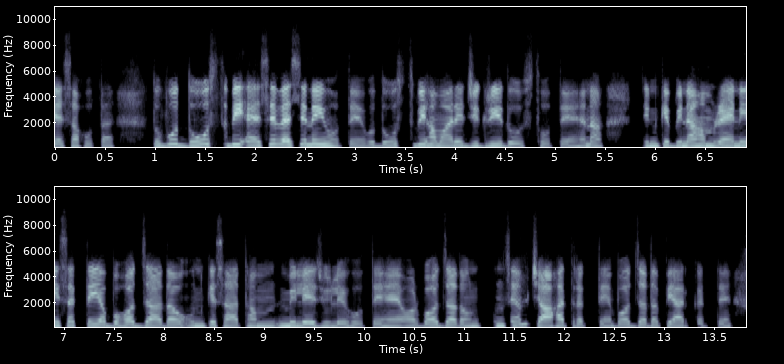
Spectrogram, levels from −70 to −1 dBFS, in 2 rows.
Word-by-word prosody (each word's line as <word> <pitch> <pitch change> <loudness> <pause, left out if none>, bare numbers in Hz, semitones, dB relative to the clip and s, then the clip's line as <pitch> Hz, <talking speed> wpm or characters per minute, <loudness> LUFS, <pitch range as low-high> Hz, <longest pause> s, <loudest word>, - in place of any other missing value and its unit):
ऐसा 225 +2 +1
होता 215 0 -11
है। 215 - -9 0.4
तो 290 - -5
वो 355 +7 0
दोस्त 285 +4 -2
भी 330 +2 +9
ऐसे-वैसे 315 +3 +5
नहीं 315 0 +7
होते। 225 -3 -4
वो 255 +2 -8
दोस्त 265 +3 -9
भी 315 +2 +6
हमारे 275 -2 +1
जिगरी 260 +3 +3
दोस्त 225 +1 -9
होते 210 -2 -9
हैं, 210 +1 -5
है 235 - -2
ना? 285 -4 0 0.4
जिनके 255 +1 0
बिना 260 +1 +4
हम 260 -1 -1
रह 250 0 +6
नहीं 275 +1 +2
सकते 280 +2 -1
या 310 0 +2
बहुत 260 +1 -1
ज़्यादा 245 -1 0
उनके 255 +1 -4
साथ 245 -2 -3
हम 245 -1 -4 0.3
मिले-जुले 245 -2 0
होते 225 -1 -6
हैं 230 0 0
और 230 0 -5
बहुत 240 +2 -3
ज़्यादा 240 -1 0
उन 240 0 -9 0.2
उनसे 260 +1 -3
हम 325 +4 -3
चाहत 240 -2 +2
रखते 215 0 -7
हैं, 220 - -5
बहुत 245 0 -5
ज़्यादा 245 +1 -2
प्यार 225 -3 0
करते 220 0 -11
हैं। 235 - -8
250 Hz, 215 wpm, -22 LUFS, 230-270 Hz, 0.4 s, भी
